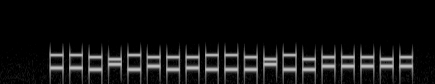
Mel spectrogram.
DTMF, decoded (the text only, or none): 662*3825332*3188878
